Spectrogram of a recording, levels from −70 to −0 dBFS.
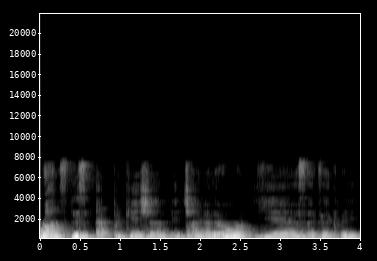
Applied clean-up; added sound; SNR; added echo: none; none; none; reverberation time 0.6 s.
